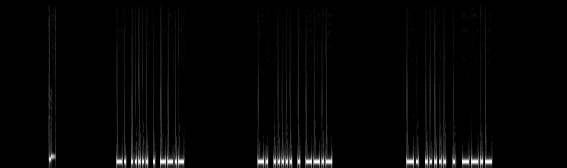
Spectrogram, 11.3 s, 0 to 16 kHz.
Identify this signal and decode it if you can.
Morse code, heard as a keyed tone, about 29 wpm, 700 Hz. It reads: N5EQ N5EQ N5EQ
